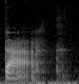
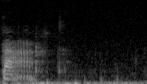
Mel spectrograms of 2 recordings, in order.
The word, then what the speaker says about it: taart: And funny enough, you get the similar sound, but this E does not have the circumflex on top of it. So it is paard and taart because of the R.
